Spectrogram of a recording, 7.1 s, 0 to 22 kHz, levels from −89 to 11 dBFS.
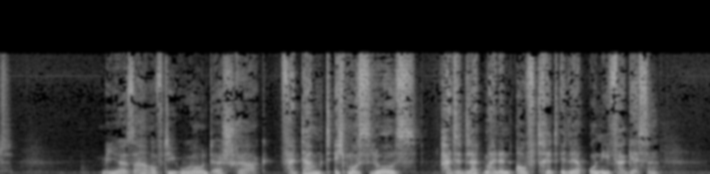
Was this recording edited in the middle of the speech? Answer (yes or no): yes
